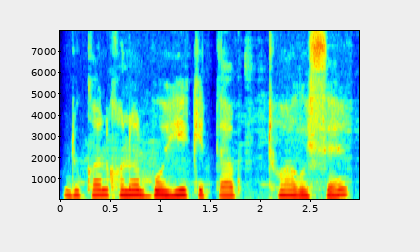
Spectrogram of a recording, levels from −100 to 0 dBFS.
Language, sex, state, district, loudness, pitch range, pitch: Assamese, female, Assam, Kamrup Metropolitan, -14 LUFS, 215-235 Hz, 230 Hz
